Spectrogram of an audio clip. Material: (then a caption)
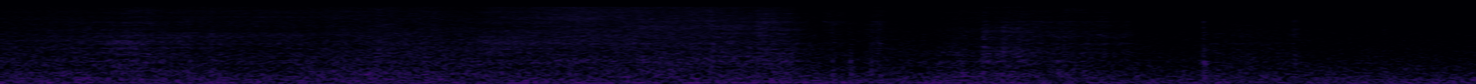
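Paper. Hands rub along the page edges and surfaces of a large open hardcover book with glossy paper pages. The result is a quiet, steady, breathy hiss of paper friction. The first half is slightly louder, and faint light scratches and ticks come through the second half.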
